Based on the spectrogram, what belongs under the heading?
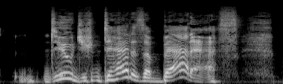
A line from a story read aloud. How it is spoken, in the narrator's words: Blake laughs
